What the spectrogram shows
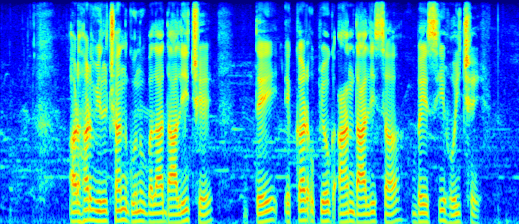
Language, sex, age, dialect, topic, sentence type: Maithili, male, 18-24, Eastern / Thethi, agriculture, statement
